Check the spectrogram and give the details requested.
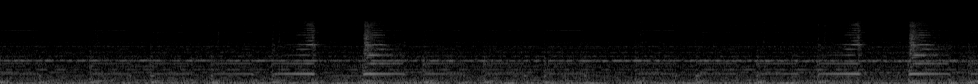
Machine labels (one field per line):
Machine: slide rail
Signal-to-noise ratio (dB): 6 dB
